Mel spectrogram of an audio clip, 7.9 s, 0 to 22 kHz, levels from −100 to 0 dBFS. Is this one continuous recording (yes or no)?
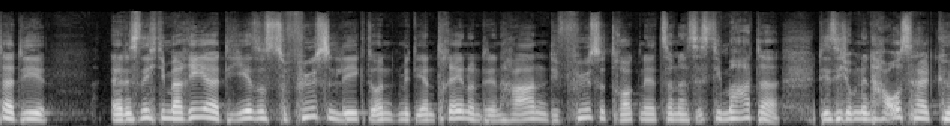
yes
